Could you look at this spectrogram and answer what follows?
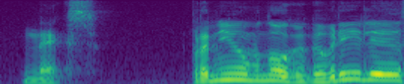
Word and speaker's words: Mx: Читается – ещё раз, как /məks/.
